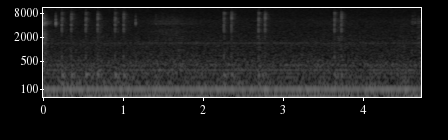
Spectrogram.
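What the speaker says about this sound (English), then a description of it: "you double click on here like this, double click on this" Clicking of a computer mouse and keyboard during editing work, heard as short paired clicks in small clusters over a steady low electrical hum.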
